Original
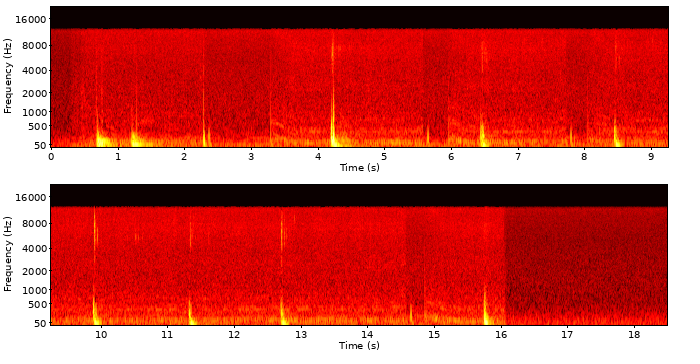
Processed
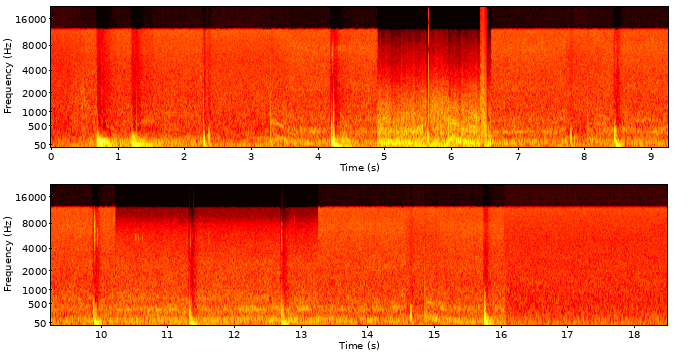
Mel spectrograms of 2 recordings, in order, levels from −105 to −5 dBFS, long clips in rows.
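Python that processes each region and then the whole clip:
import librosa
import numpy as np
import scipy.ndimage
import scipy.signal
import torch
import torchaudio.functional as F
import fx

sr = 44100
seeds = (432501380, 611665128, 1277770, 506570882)

y = fx.chain(x, sr, fx.lowpass(hz=1300.0, slope=12),
    fx.overflow_wrap(gain_db=33.0),
    fx.env_flatten(amount_pct=100), at=(4.9, 6.61))
y = fx.chain(y, sr, fx.air_absorb(metres=170.0),
    fx.clip_hard(threshold_db=-27.0), at=(10.22, 13.27))
y = fx.low_shelf(y, sr, hz=260.0, db=-8.5)
y = fx.env_flatten(y, sr, amount_pct=50)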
